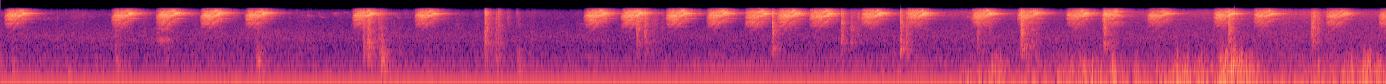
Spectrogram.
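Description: A bird chirping over and over: short high chirps, about two to three a second, in runs with brief pauses, then a steady unbroken run from about seven seconds in.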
